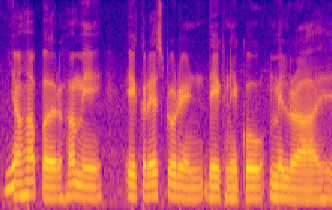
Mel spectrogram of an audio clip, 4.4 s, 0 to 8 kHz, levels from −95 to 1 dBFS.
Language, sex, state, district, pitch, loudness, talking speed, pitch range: Hindi, female, Uttar Pradesh, Lalitpur, 115 Hz, -13 LUFS, 135 wpm, 110-130 Hz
